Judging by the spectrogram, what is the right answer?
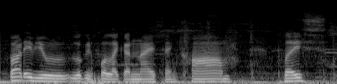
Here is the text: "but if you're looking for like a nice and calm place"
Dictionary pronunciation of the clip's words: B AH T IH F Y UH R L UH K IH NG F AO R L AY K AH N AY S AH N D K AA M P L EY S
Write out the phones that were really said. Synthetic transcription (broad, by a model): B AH T IH F Y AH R L UH K IH NG F AO R L AY K AH N AY S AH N K AA M P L EY S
